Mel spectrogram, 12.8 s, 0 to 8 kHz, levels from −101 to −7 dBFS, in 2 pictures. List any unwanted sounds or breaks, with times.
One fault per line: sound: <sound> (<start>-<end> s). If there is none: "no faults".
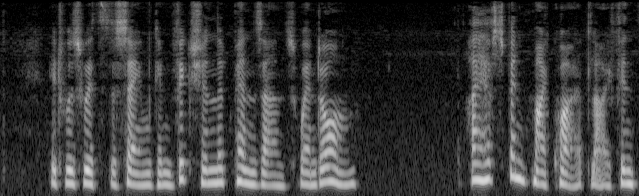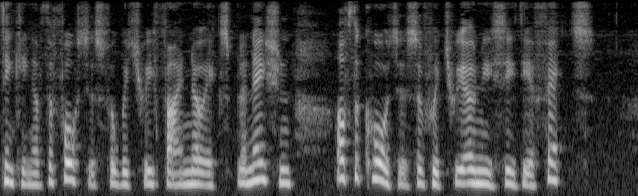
no faults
